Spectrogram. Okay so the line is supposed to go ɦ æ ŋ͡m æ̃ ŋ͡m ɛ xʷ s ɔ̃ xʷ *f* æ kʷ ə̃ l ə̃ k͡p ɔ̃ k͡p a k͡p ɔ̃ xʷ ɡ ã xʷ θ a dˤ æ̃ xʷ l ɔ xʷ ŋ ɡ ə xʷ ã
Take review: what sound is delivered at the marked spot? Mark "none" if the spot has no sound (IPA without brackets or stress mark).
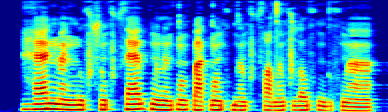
θ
